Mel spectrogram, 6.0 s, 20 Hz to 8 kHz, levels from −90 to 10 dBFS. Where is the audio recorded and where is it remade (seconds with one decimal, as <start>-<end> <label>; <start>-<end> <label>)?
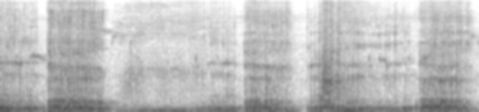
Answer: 0.0-2.2 recorded; 2.2-6.0 remade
